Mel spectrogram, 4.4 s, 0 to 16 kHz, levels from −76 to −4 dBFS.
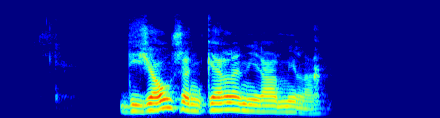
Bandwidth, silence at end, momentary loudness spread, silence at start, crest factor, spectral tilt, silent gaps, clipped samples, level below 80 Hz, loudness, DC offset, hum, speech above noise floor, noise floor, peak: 10.5 kHz; 1.2 s; 16 LU; 1.2 s; 20 dB; -5.5 dB/octave; none; under 0.1%; -82 dBFS; -25 LUFS; under 0.1%; none; 55 dB; -79 dBFS; -8 dBFS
